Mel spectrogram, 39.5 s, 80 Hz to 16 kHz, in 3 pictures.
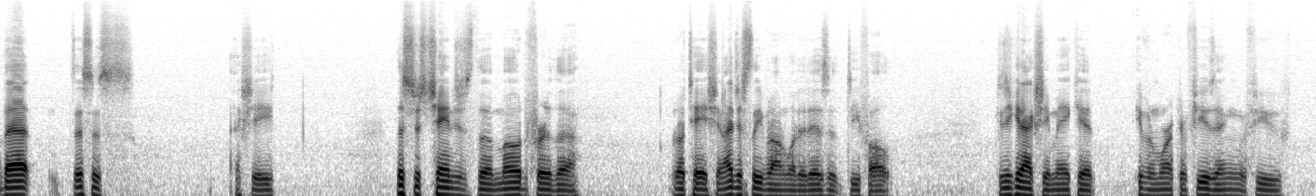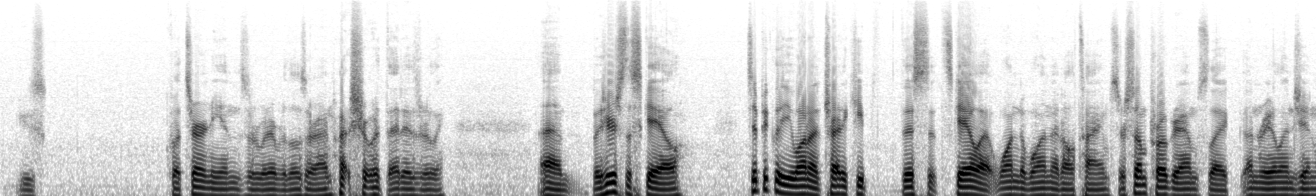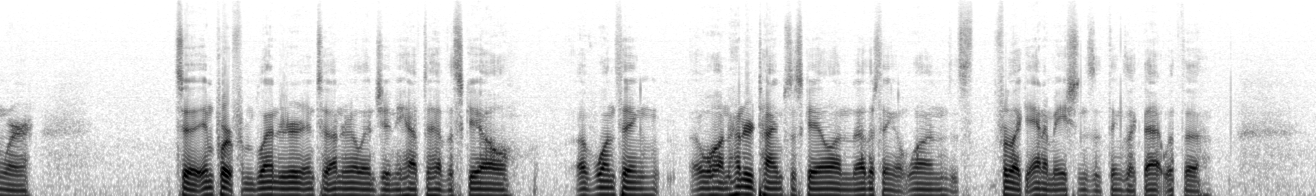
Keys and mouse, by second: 1.3-3.2 drag, 9.7-11.5 drag.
